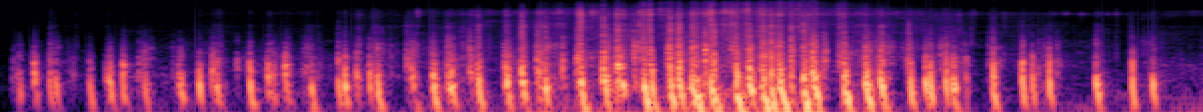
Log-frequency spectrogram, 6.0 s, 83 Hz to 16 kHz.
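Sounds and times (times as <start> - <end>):
horse galloping past on hard dirt: 0.0 - 6.0.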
